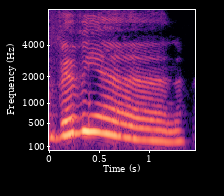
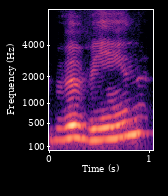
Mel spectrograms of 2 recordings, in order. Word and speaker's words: Vivine: sorry for you because my name is vivine and people say oh vivian hi and i'm like hi it's actually vivine vivine and they're like oh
